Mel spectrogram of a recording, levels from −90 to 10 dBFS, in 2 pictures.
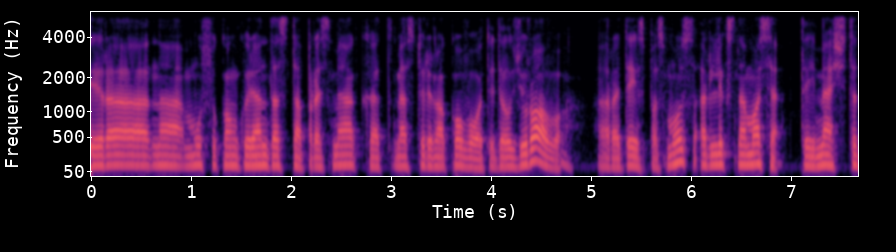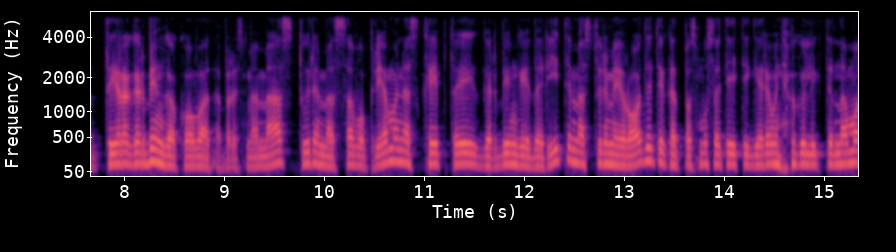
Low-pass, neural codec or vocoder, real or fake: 5.4 kHz; none; real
